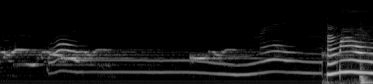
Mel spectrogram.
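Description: A cat meows in a long, drawn-out, wavering yowl, rising and falling in pitch, ending with a louder, harsher burst. Clear, with no talking.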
